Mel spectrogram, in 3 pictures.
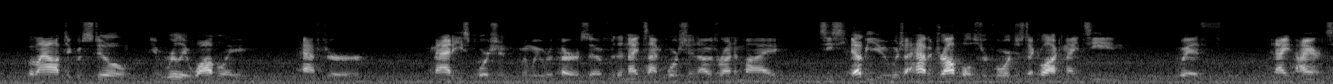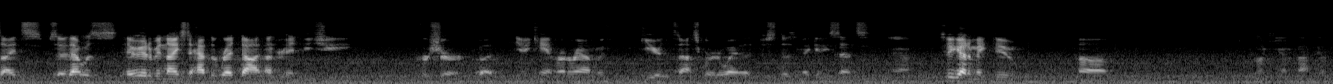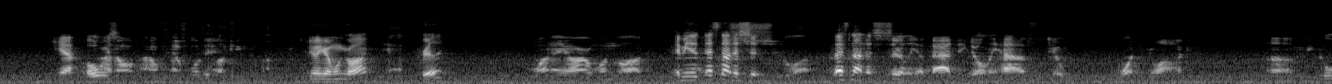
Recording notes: In this episode, we are driving back from the 2022 Deliver Fund Range Day. Whatever else comes to mind during the drive.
